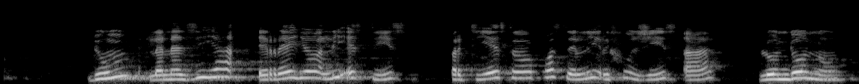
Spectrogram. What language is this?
Esperanto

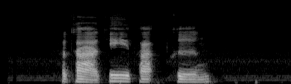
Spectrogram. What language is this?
Thai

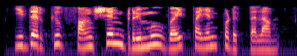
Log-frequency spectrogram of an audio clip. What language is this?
Tamil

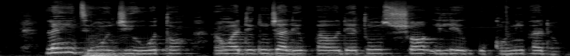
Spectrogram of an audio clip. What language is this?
Yoruba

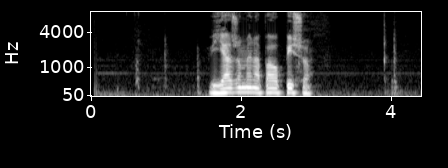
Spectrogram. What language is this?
Greek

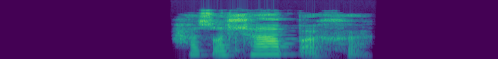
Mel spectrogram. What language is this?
Kabardian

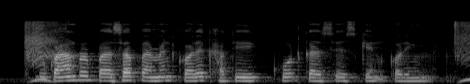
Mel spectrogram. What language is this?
Bhojpuri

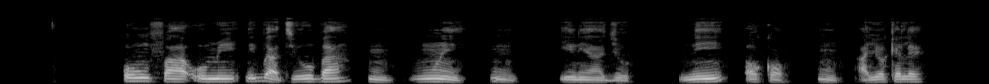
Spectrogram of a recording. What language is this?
Yoruba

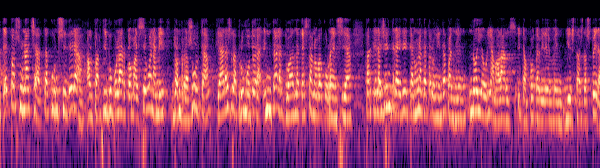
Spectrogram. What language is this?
Catalan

